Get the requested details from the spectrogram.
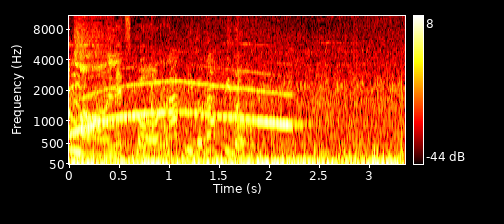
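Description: A siren wails nearby.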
